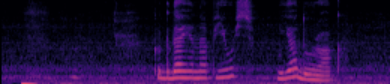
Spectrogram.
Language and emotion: Russian, sad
